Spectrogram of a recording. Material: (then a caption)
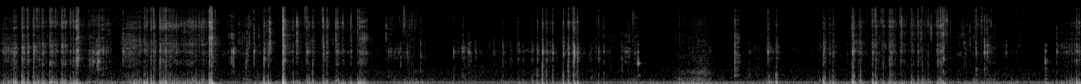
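Soap. A utility knife blade scrapes curls off the surface of a solid purple dry soap bar, making a run of crisp, dry scraping and crackling strokes with sharp bright clicks. The strokes come in quick irregular bursts over a steady low hum.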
